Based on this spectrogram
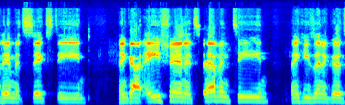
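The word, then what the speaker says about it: Etienne: The new pronunciation, yes, not Devon A-Chain. This is Travis Asian. ATN. Yeah, or ATN for those. I put it on the ticker. I know. ATN at 17. Yeah, for sure. Asian. Yes, the Cajun pronunciation, the Cajun French way.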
